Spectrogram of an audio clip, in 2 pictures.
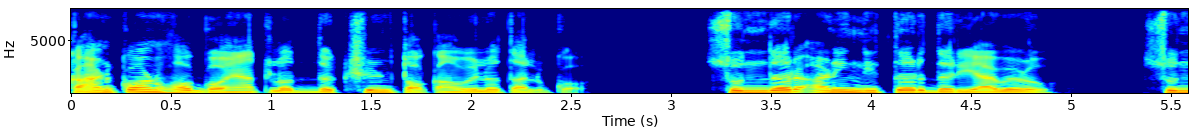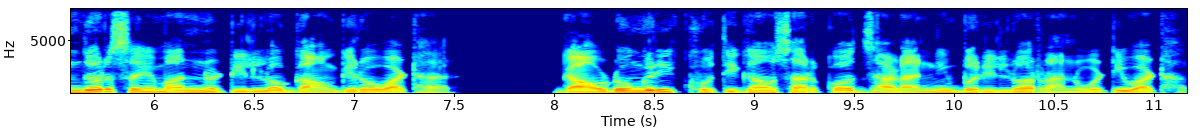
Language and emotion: Goan Konkani, neutral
